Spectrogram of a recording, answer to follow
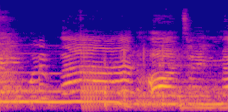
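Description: Live improvised music: a woman singing wordless, sliding vocal phrases over a steady held keyboard note, the held note dropping away a little after a second in.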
